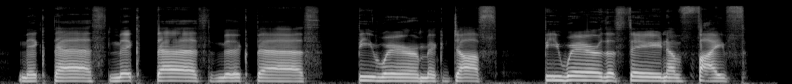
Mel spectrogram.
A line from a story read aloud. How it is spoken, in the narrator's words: the head above the cauldron said in a low and miserable voice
